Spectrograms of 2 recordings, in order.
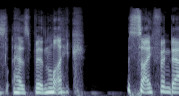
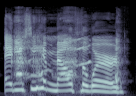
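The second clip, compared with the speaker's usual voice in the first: usual speaking voice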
